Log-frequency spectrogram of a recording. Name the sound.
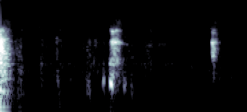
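dog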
